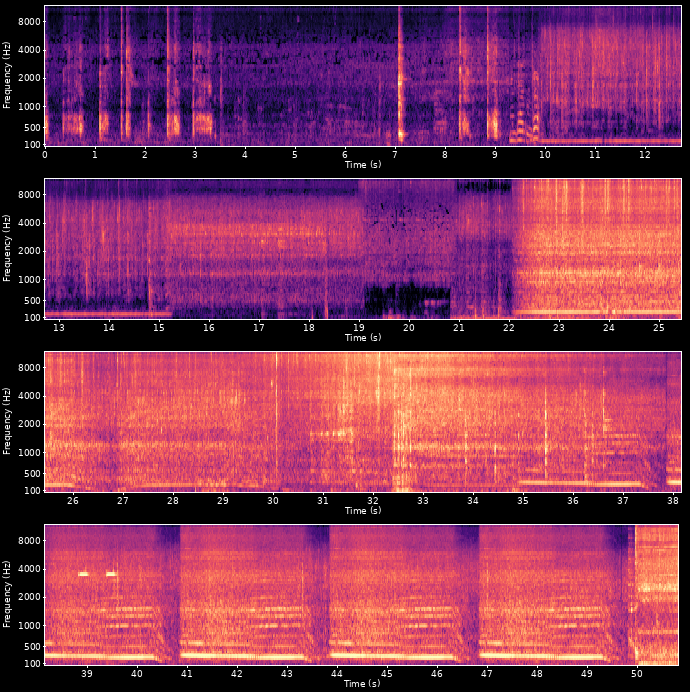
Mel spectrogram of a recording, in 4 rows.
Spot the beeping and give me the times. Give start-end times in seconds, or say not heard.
38.8-39.7.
